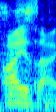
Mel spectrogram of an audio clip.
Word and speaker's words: Isaac: Isaac. Like, why is there so much emphasis Isaac. on the There's A? 2 A's! How do you not put emphasis on the A?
